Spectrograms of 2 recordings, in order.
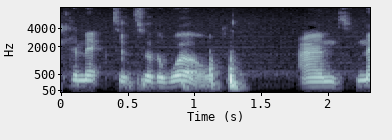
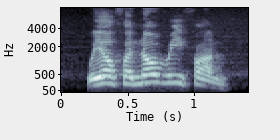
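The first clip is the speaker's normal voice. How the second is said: bad put-on Chinese accent, high and loud; 7 semitones higher, 6 dB louder than usual. Pretending to be the seller answering about a refund, in a bad Chinese accent impression. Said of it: "that's a bad Chinese impression".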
